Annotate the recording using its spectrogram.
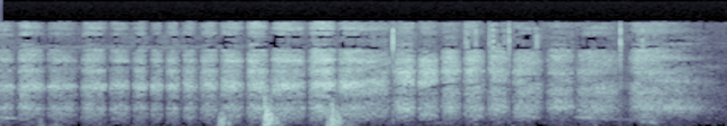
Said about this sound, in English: See, notice that when people yawn, they freeze, right? They do this, and they just freeze. Mouth open, stretching, and there's nothing moving. There's no air flowing. So that's an art to circulate the breath while you are yawning, right?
